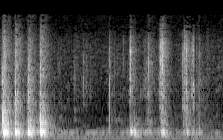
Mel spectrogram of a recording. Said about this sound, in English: A half hour later, the doctor and his credulous patient mounted the steps of the porch of the Underwood home together. The doctor knocked at the front door.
